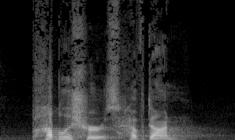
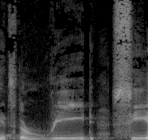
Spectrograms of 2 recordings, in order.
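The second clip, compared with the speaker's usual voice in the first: softer, slow, "Reed" drawn out; stress on Reed; 10 dB quieter, slower than usual. Shown as a demonstration. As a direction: lean on "Reed" as the correction. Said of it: "not actually the Red Sea".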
